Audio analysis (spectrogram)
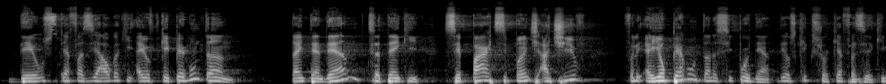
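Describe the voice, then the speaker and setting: A Brazilian man preaching a sermon as a pastor, telling a story with animated bursts and shouts. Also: high voice, in a large hall. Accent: Brazilian Portuguese.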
